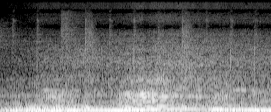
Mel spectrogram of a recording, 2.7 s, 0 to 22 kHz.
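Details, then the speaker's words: Subaru WRX FA20DIT engine running after about 40 hours of repair work: deep, even note rising and settling smoothly with no knocks or misses under background music; normal rev, engine sounds healthy. "dude i think we're there i think you did it"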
